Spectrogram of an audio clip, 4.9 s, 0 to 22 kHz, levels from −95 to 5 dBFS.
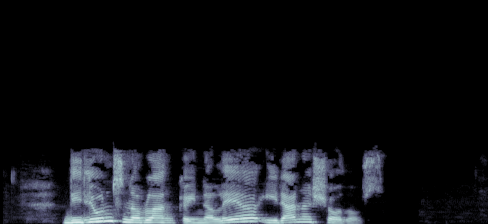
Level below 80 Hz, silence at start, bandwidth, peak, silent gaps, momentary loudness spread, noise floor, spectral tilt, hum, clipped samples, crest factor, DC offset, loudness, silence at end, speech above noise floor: -58 dBFS; 0.65 s; 7.6 kHz; -2 dBFS; none; 12 LU; -83 dBFS; -5 dB/octave; none; under 0.1%; 14 dB; under 0.1%; -14 LUFS; 1.15 s; 70 dB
